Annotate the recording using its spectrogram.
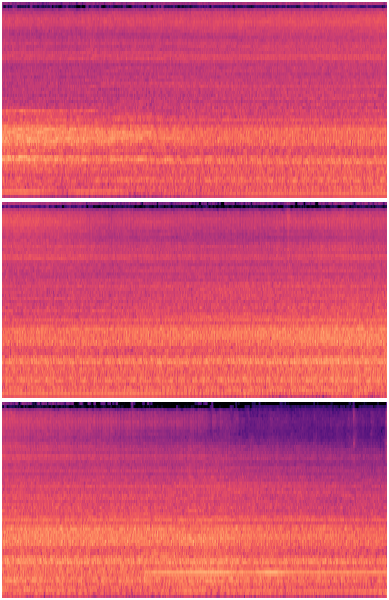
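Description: A live band's amplified instruments holding a droning wash of noise: a dense, steady rumble with held tones and no beat, with a clear sustained high note coming in near the end.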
